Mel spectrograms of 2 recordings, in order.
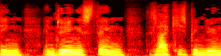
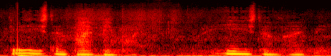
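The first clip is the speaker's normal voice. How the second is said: hushed pleading; 2 semitones lower, 16 dB quieter than usual. Real, not acted. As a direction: coax it quietly, afraid of a bite. Stroking the snake's head.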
